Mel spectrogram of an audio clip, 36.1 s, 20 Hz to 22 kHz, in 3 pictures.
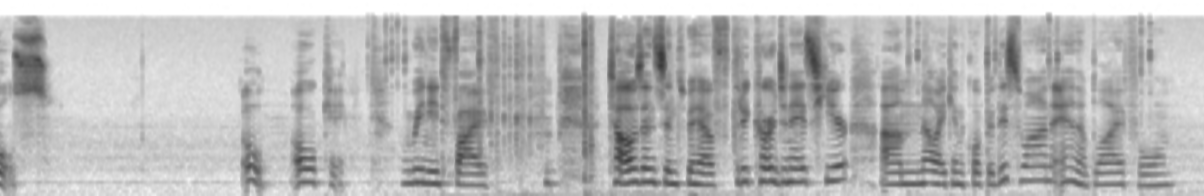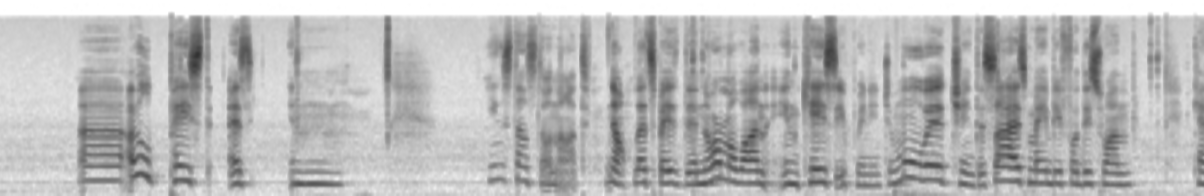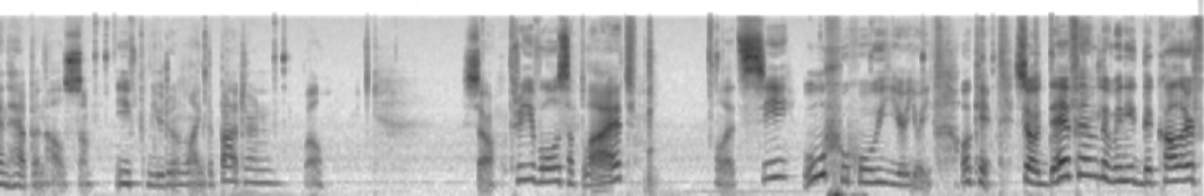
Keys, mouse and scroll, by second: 3.9 click, 3.9 click, 4.0 click, 4.1 double click, 4.8 5, 5.9 Return, 9.1 right click, 9.2 right click, 9.9 click, 10.0 click, 10.5 click, 10.6 click, 11.4 right click, 11.5 right click, 19.0 click, 19.1 click, 23.5 click, 23.6 click, 25.0 right click, 25.2 right click, 26.9 click, 26.9 click, 31.2 click, 31.3 click, 32.8 click, 33.9 click, 34.0 click, 34.4 m, 36.0 click.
